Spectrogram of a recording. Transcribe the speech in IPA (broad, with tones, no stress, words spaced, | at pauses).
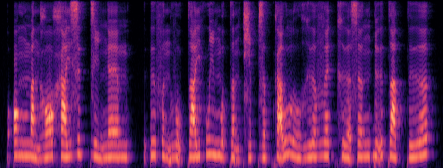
ʔɔ˧ŋma˧˩nɣɔ˨˦ xa˨˦jzɨ˦˥k̚ zi˧˩ŋɛ˧m | ʔɨ˧fə̰˧˨n vo̰˧˨wt̪a˨˦jhwi˧mo̰˧˨ t̪a̰˧˨nt͡ɕə˨˩p̚ zə˨˩p̚ka̰˧˥w lo̤˨˩ɣɨ˧ə̯ vɛ˦˥k̚xɨ˧˩ə̯səː˧ŋ ɗɨ̰˧˥t̪a˨˩t̚ t̪ɨ˨˦ə̯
